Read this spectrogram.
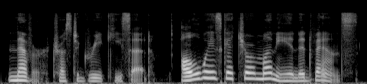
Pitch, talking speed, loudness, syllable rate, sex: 205 Hz, 195 wpm, -19 LUFS, 5.4 syllables/s, female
